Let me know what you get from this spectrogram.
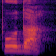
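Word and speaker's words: Bodø: From place in Norway called Buda. Did I pronounce that right? Yeah, Buda.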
